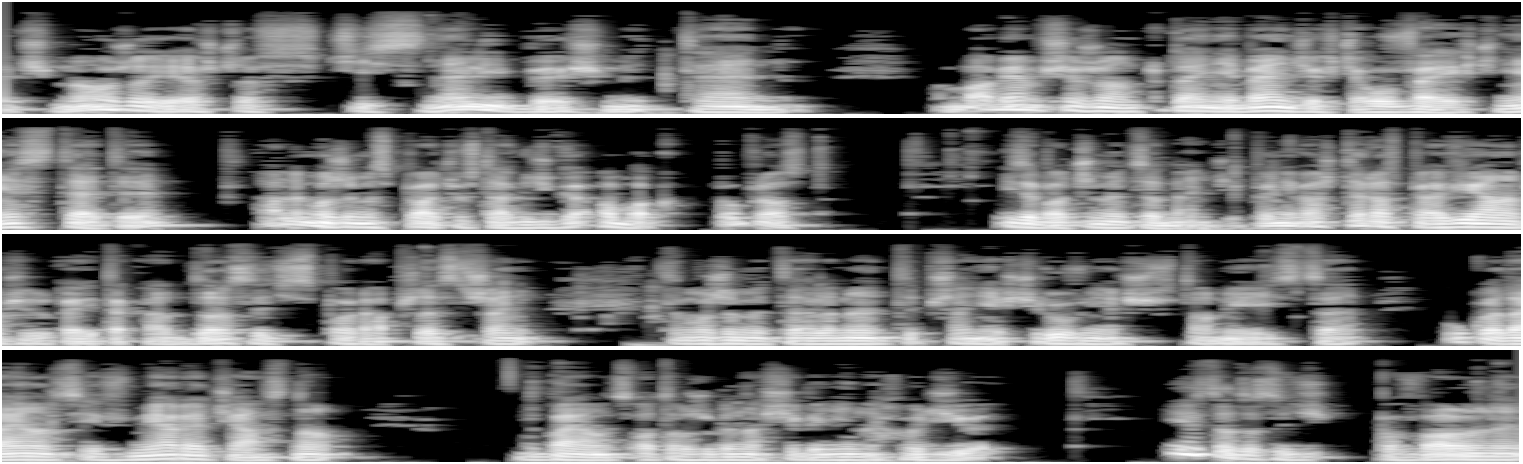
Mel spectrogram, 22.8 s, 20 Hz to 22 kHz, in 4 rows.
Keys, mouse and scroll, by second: 1.9 click, 2.4 l, 2.4 g, 9.6 click, 10.4 l, 10.6 g, 12.9 click, 13.9 l, 14.1 g, 16.6 click, 17.3 l, 19.5 click, 20.2 l, 20.4 g.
